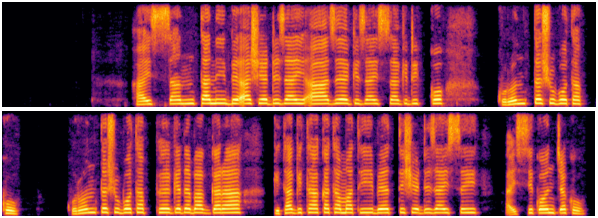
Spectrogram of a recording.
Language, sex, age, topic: Gamo, female, 36-49, government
